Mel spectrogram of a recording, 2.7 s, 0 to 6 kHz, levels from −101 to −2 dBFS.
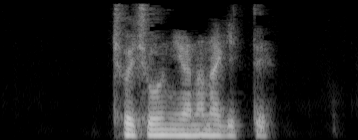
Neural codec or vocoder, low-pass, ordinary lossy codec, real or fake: codec, 24 kHz, 0.9 kbps, DualCodec; 5.4 kHz; MP3, 24 kbps; fake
